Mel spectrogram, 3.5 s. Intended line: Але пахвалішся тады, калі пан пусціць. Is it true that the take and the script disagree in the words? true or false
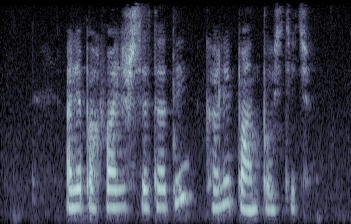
false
